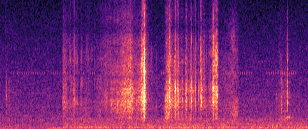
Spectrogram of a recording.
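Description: A thin metal chain clinks softly as it is handled.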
